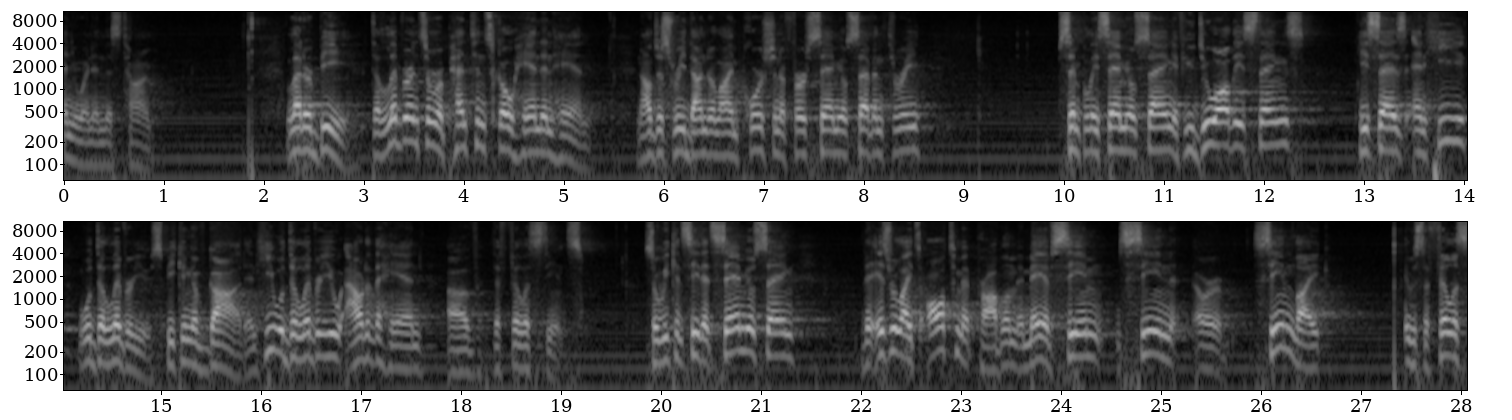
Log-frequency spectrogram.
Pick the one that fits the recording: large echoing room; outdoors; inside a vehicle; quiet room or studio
large echoing room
